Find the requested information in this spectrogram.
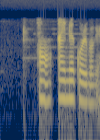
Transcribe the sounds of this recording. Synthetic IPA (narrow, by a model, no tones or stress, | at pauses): ɔ̃ajnʊɛkoɹibɔɡɛ̰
